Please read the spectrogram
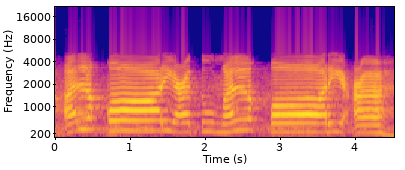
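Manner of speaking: thick, drawn-out Qaf in "Mal-Qari'ah". Shown as a demonstration. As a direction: recite "Al-Qari'atu" slowly, heavy Qaf held long. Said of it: "always pronounced with the thicker voice".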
